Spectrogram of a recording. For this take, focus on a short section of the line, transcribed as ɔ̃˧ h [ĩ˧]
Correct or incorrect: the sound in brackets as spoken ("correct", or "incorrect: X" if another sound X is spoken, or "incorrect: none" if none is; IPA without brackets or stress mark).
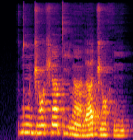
correct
